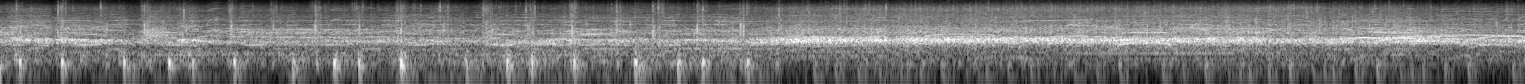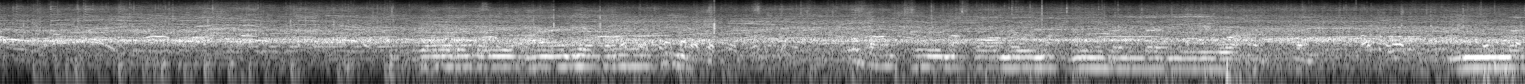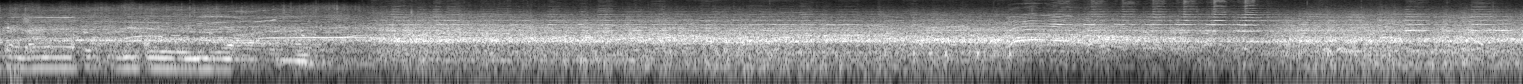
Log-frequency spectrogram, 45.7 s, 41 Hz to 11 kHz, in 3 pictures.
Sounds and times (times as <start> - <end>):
Speech: 19.4 - 23.0, 23.7 - 33.7.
